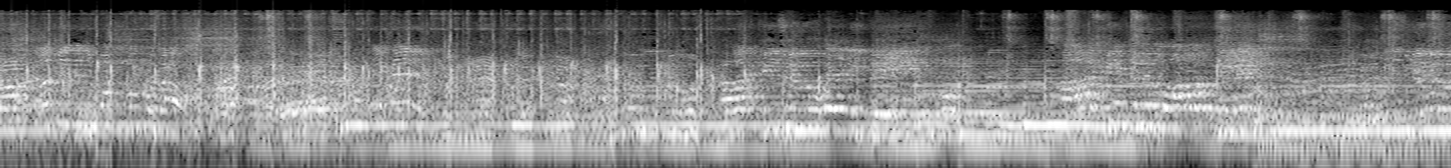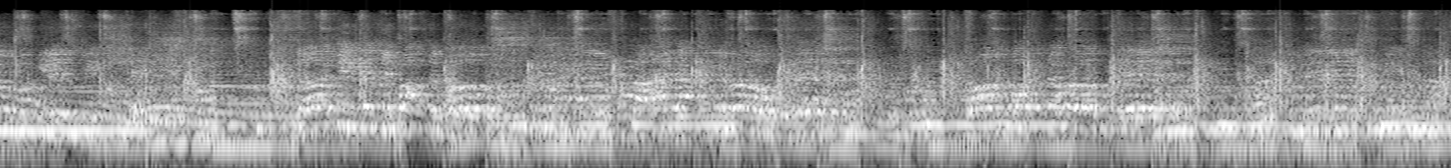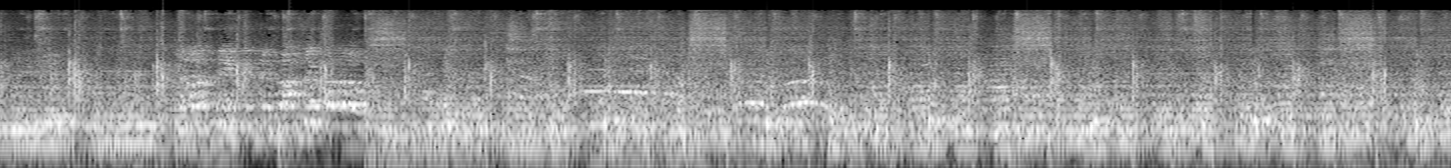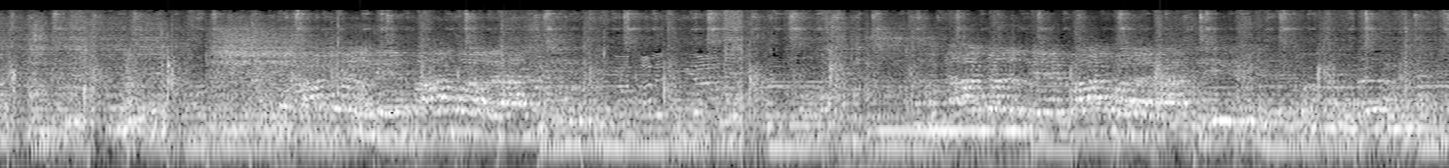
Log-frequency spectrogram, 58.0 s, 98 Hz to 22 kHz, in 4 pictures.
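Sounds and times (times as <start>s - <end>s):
live church band: 0.0s - 58.0s
boy singing into microphone: 6.1s - 9.9s.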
